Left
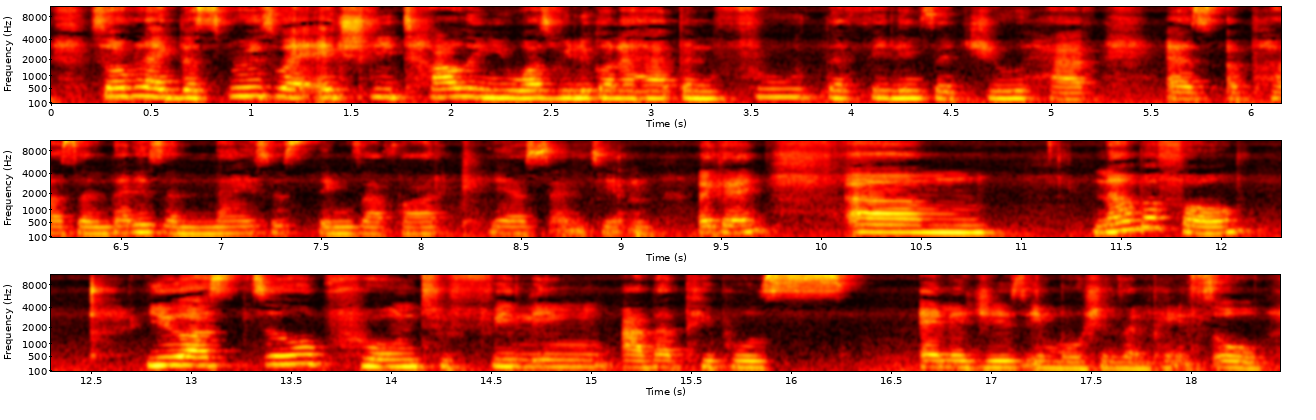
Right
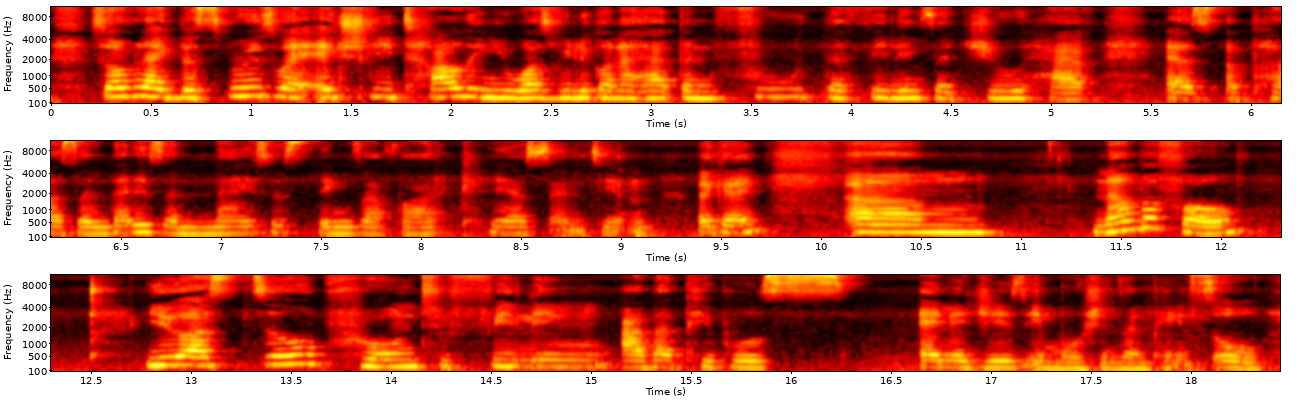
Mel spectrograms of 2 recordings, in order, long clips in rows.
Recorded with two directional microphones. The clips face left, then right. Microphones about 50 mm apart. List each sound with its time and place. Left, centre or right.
0.0 s a woman's voice: right
11.3 s speech: right
16.6 s speech: right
